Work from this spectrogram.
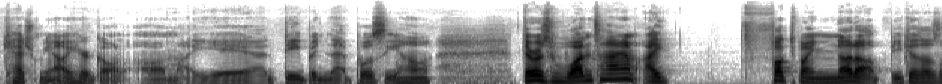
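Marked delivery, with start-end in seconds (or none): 1.2-3.6 mock moaning. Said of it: "I'm a huge moaner".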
